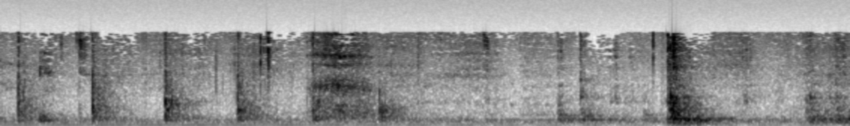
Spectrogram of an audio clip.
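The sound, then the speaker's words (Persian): A door is closed behind someone leaving. Several soft, evenly spaced thuds are followed later by a firmer thump, all fairly faint. “در را هم پشت سرت ببند.”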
